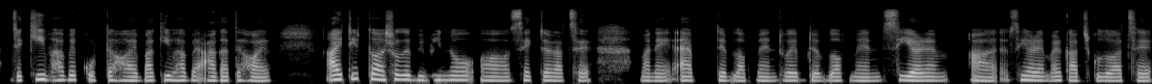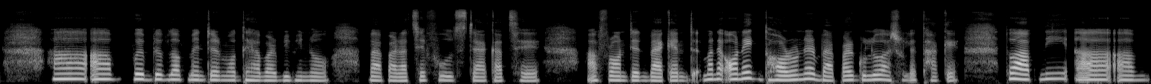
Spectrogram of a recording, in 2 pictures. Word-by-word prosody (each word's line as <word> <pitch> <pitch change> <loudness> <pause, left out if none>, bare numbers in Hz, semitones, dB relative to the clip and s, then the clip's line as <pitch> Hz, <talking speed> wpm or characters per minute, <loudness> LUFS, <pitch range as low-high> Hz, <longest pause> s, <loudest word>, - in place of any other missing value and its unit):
যে 195 - +1
কিভাবে 210 -2 +2
করতে 195 0 -3
হয় 180 -1 +1
বা 180 - +3
কিভাবে 190 -1 0 0.2
আগাতে 180 0 -1
হয়। 170 -1 +1 0.7
আইটির 255 +4 +3
তো 250 - +5
আসলে 220 +1 +2
বিভিন্ন 200 +1 -2 0.3
আ - - 0 0.3
সেক্টর 190 -1 -2
আছে। 175 0 -4 0.6
মানে 175 -1 -1 0.2
app 185 -1 +2 0.2
development, 175 -1 -2
web 180 0 +1
development, 175 -1 -3 0.2
CRM 180 -2 +2 0.4
আ - - +2 0.4
সিআরএম 190 -3 +1
এর 190 - 0
কাজগুলো 175 0 -2
আছে। 170 0 -3 0.7
আ - - +6 0.4
আ - - +6 0.3
ওয়েব 240 -2 +6
ডেভেলপমেন্ট 215 -2 +1
এর 200 - +1
মধ্যে 195 0 -1
আবার 185 0 +1
বিভিন্ন 185 0 -3 0.6
ব্যাপার 180 -1 +1
আছে। 185 +2 -5
ফুল 190 -1 -2
স্ট্যাক 175 0 -2
আছে, 170 -1 -6 0.6
আ - - +4
ফ্রন্ট 195 -2 +2
এন্ড 180 -1 -1
ব্যাক 175 -1 +4
এন্ড, 180 -1 -4 0.2
মানে 240 +1 +3
অনেক 275 +3 +4 0.2
ধরনের 215 +5 +5
ব্যাপারগুলো 200 +3 +1
আসলে 100 - -4
থাকে। 180 -1 -4 0.5
তো 265 - +2 0.2
আপনি 230 +3 -3 0.4
আ - - +6 0.3
আম 205 -1 +1
185 Hz, 140 wpm, -22 LUFS, 180-205 Hz, 0.7 s, আ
